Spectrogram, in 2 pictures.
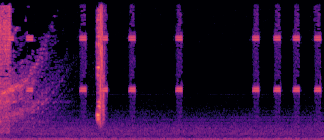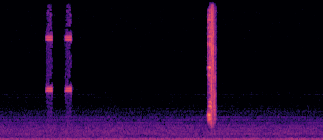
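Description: Soft electronic menu clicks tick a few times.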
